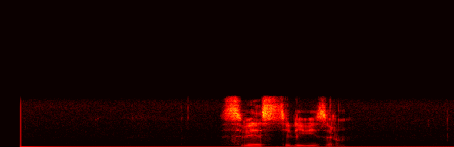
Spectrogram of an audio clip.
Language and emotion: Russian, neutral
